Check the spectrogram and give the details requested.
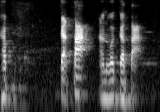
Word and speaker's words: กต: เต่า นี่ คือ อ่อ อักษร ใด ที่ มี ตัว เดียว นะ ครับ ใน ภาษา บาลี ให้ อ่าน เป็น อะ หมด ครับ กตะ อัน ว่า กตะ อื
